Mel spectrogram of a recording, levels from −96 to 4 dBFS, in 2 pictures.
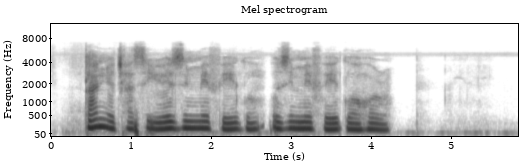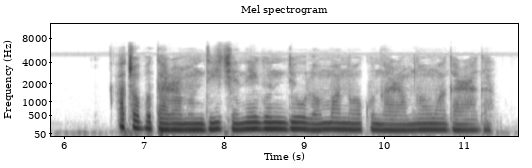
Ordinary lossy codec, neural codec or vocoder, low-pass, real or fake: AAC, 32 kbps; none; 7.2 kHz; real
